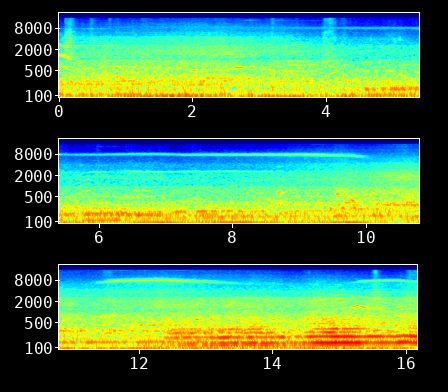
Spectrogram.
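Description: A vehicle engine running with a low rumble, growing clearly louder about ten seconds in.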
